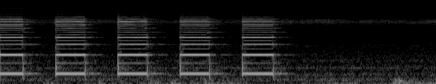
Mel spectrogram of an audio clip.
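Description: Five even, clear beeps, then silence: the laptop's startup code for a real-time clock fault, typically a dead CMOS battery.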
